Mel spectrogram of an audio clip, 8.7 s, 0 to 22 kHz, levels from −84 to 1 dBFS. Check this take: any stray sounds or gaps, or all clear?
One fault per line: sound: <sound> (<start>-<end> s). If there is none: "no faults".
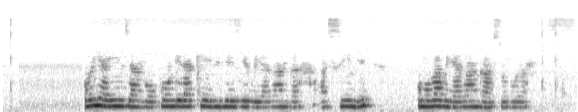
no faults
